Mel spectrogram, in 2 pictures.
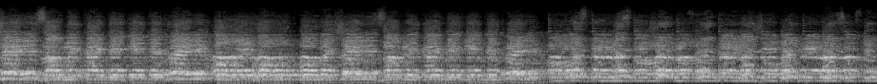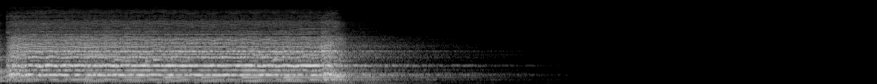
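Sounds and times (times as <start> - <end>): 
instrumental music: 0.0 - 13.9.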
